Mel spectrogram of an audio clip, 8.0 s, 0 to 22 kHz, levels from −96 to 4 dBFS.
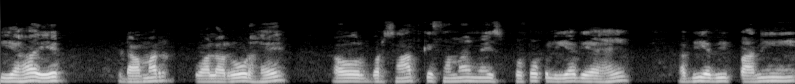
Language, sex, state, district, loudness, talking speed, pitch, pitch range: Hindi, male, Chhattisgarh, Balrampur, -18 LUFS, 145 wpm, 160 Hz, 145-170 Hz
